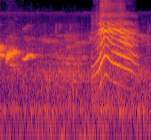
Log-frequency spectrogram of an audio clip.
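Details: Masked laughingthrush giving a couple of soft whistled notes, then a loud, rich, downslurred call that sounds almost like a wail.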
